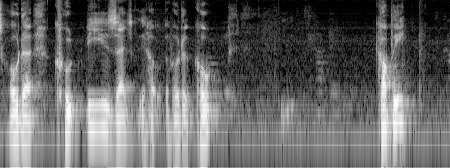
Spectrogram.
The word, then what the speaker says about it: Hoda Kotb: It's Hoda Kotb, is that Hoda Kotb? Copy? Copy, okay.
